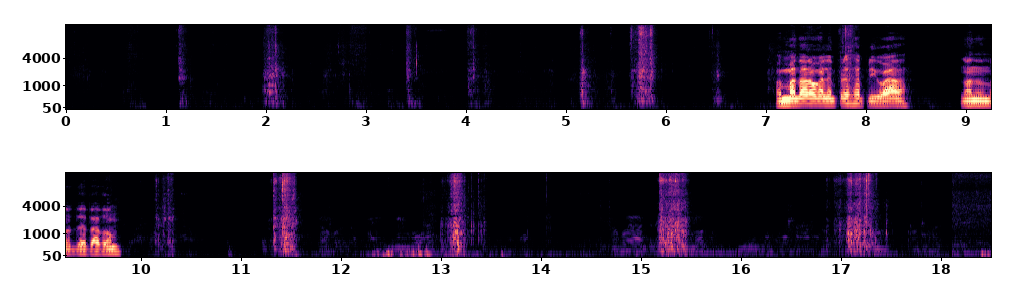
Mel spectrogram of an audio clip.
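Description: Shovels scrape and thud into dirt.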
